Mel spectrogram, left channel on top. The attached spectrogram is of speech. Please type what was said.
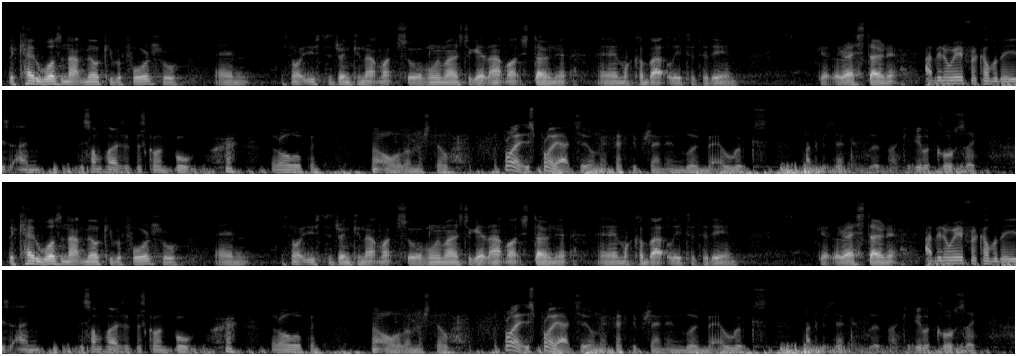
The cow wasn't that milky before, so it's not used to drinking that much, so I've only managed to get that much down it. I'll come back later today and get the rest down it. I've been away for a couple of days and the sunflowers have just gone boom. They're all open. Not all of them, it's probably actually only 50% in bloom, but it looks 100% in bloom. Like if you look closely,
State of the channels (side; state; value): both; identical; correlation 1.00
